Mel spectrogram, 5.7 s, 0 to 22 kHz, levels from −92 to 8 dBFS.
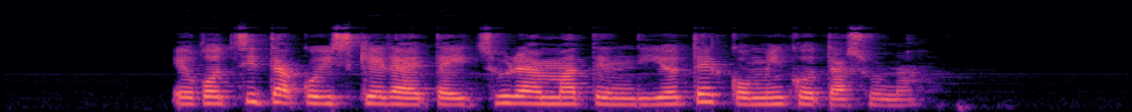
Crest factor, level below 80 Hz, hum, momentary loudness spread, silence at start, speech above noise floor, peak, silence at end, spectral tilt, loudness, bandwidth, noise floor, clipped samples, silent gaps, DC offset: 20 dB; -74 dBFS; none; 10 LU; 0.9 s; 58 dB; -4 dBFS; 1.05 s; -3 dB/octave; -21 LUFS; 9.6 kHz; -80 dBFS; under 0.1%; none; under 0.1%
